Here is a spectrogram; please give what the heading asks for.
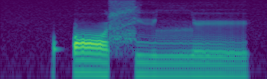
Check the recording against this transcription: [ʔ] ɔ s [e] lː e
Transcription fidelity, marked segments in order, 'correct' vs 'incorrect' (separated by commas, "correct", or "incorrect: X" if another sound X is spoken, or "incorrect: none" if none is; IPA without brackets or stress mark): correct, incorrect: i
